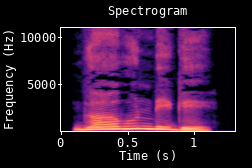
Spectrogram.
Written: ಗಾವುಂಡಿಕೆ

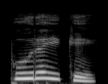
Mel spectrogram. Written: ಪ್ರಯೋಗ

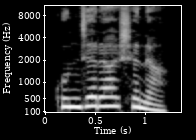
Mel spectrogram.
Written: ಕುಂಜರಾಸನ

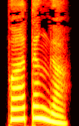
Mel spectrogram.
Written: ಪತಂಗ

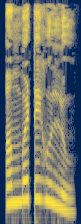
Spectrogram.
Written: ಅಂಬಟೆಹುಲ್ಲು

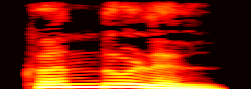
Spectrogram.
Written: ಕಂದೊಳಲಿ

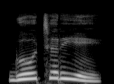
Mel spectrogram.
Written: ಗೋಚರಿಯೆ

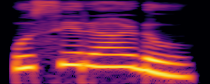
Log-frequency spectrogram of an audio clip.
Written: ಉಸಿರಿಡು

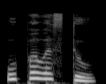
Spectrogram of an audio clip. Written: ಉಪಾವಸ್ತೆ

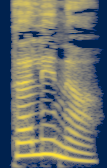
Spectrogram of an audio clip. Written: ದಲನ

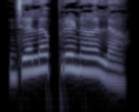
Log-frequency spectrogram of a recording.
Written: ಜಲಪ್ರಣಾಲ

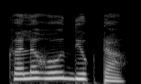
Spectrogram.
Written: ಕಲಹೋದ್ಯುಕ್ತೆ

